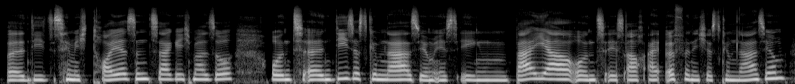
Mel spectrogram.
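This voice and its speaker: A woman's voice: mid-range voice, warm tone, no room sound. A woman in her twenties from China, a native Chinese speaker with a Chinese accent, telling her story as a guest in a studio interview, careful and with many fillers. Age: 20s. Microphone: studio mic.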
